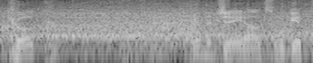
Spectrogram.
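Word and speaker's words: Koch: It's spelled K-O-C-H, but pronounced Cook.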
